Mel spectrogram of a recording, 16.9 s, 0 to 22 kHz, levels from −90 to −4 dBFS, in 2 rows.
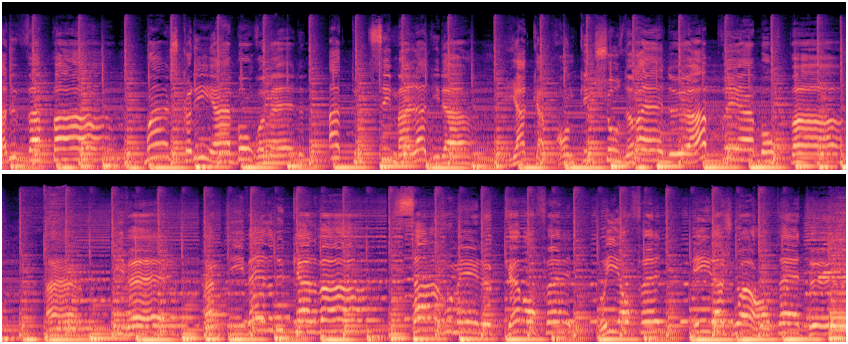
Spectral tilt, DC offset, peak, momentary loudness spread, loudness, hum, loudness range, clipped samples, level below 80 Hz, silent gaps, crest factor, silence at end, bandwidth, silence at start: -5.5 dB/octave; under 0.1%; 0 dBFS; 5 LU; -16 LUFS; none; 2 LU; under 0.1%; -20 dBFS; none; 14 dB; 0 s; 16.5 kHz; 0 s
